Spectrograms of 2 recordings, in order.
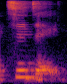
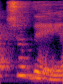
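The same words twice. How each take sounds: First: Today with a reduced first syllable; corrected pronunciation. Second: Today said as "tchu-day"; wrong pronunciation. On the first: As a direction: say today as "tuh-day", first vowel weak. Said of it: "Não é today". (today com a primeira vogal reduzida, "tidêi") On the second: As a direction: say today with a full "oo" in the first syllable. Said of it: "Se eu fico corrigindo meu aluno". (today pronunciado errado, "tudêi") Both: Shown as a demonstration.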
